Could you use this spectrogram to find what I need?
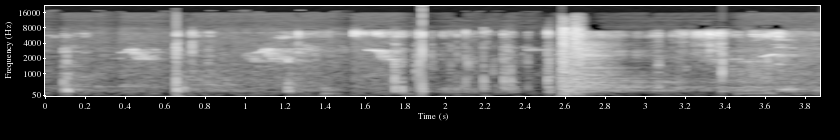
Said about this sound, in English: the lady that was being annoyed by it, ripping the door cam off the door. This is what it sounds like.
